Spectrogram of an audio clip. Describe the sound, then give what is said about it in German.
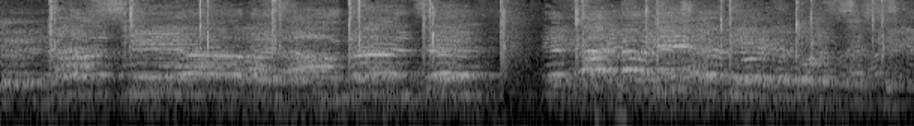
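A large concert audience sings along loudly and continuously, many voices blending into a dense chant with sustained tones and a few sharp accents, with a brief dip midway. “Man hört es am Publikum. was da mitsingt.”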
